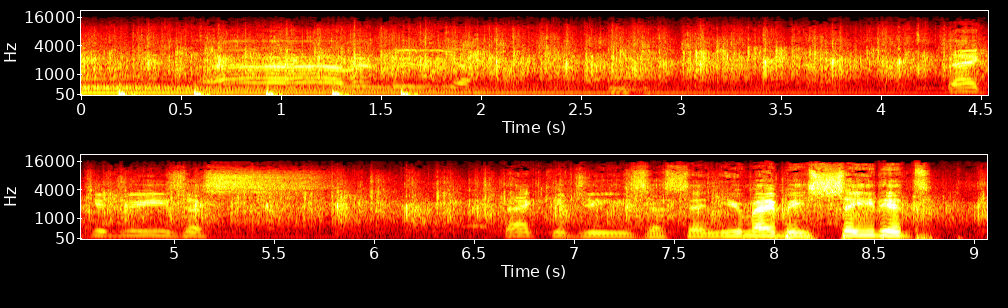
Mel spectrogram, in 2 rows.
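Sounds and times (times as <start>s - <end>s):
low hum: 0.0s - 4.0s
church audience clapping hands: 0.0s - 9.0s
speech: 4.4s - 5.4s, 6.6s - 8.9s.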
